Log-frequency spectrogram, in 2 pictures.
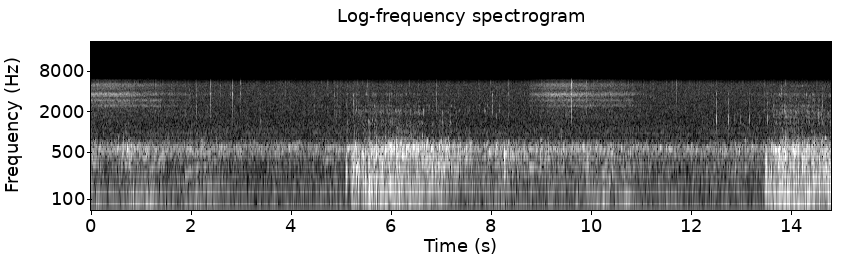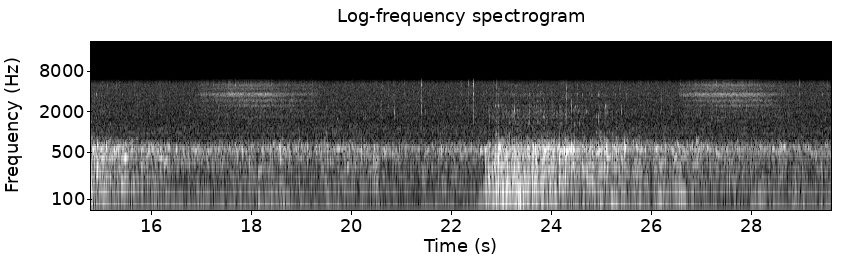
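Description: Scuba diver breathing through a regulator underwater: a short hiss on each inhale, then a loud bubbling exhale, in a slow rhythm of about one breath every eight to nine seconds. Three exhales are heard.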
